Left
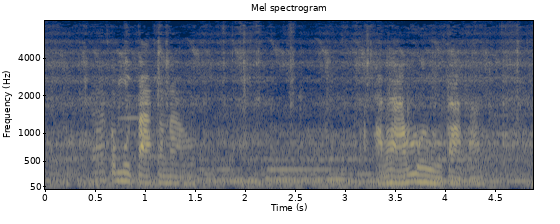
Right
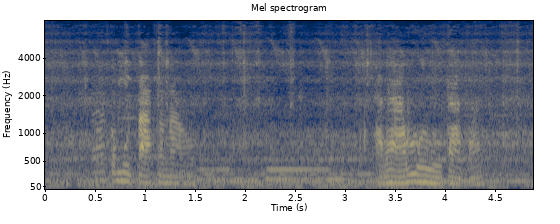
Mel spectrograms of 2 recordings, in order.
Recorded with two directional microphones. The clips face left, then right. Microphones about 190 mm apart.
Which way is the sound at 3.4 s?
15° right (ahead or behind).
